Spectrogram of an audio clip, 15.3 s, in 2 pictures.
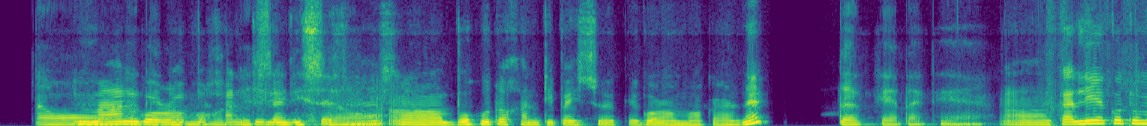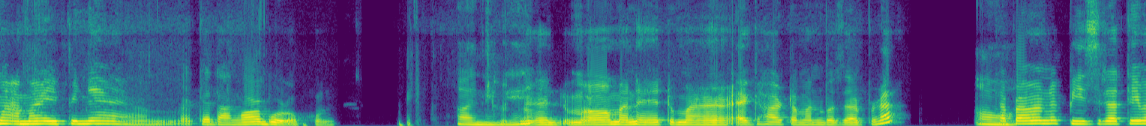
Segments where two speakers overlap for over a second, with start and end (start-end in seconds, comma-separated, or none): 0.5-2.2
